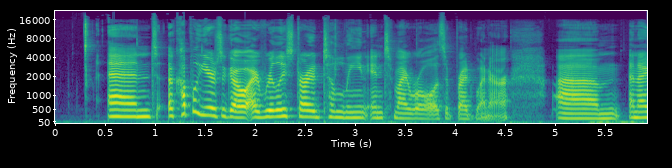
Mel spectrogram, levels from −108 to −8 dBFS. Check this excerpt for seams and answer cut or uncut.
cut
